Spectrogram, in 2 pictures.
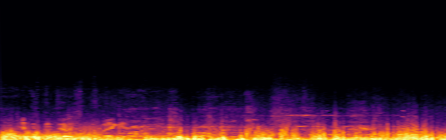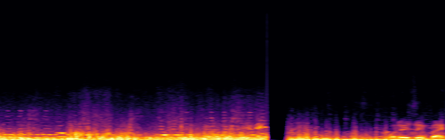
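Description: Strong wind buffets a rented boat heading into the wind off Greece, a loud steady roar of wind noise with water splashing, broken by a brief dropout near the end.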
